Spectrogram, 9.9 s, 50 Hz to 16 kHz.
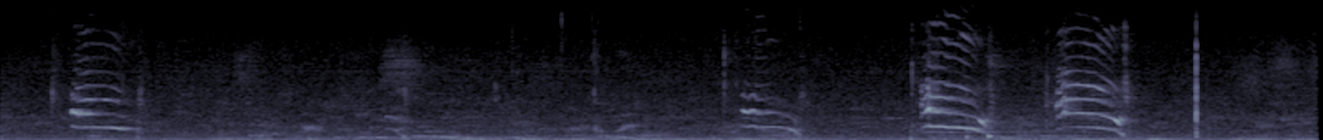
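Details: A 3-week-old kitten falling asleep gives several short, high meows that drop steeply in pitch, clustered near the start and in the last few seconds, over a steady low hum and soft background murmurs.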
